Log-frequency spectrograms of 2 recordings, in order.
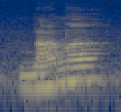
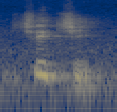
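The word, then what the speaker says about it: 七: have Nana Ori again this is a number with two different pronunciations so it is the number for seven Nana SL Chichi Chichi is also used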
